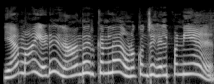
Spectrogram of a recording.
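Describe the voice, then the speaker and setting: A woman's voice: very high voice, very fast, fairly bright tone, pitched above the performer's own voice. A woman voicing a greedy, scheming middle-aged aunt in a cartoon, muttering her plots to herself. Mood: coaxing. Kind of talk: cartoon voice acting.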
